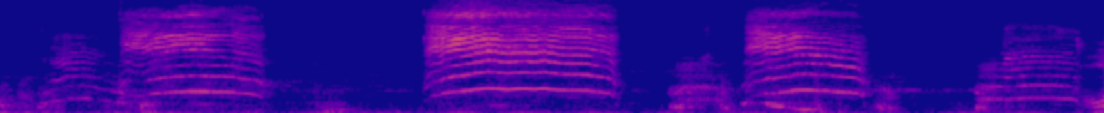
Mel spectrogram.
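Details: Worried kittens sit under the door meowing loudly while their mother Chloe is giving birth; four loud, drawn-out meows, each a second or more, high and bright, separated by brief pauses with a faint low hum.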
